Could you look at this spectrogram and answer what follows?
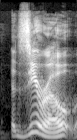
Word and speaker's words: Xero: and what is xero so zero pronounced zero is spelled x-e-r-o zero is an accounting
